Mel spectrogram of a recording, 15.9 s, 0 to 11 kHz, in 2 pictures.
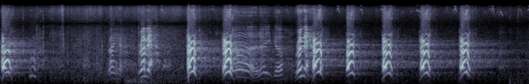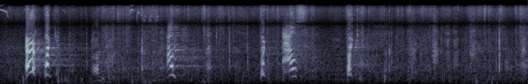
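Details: Pregnant German Shepherd Dog Kodiak, litter of 10 puppies due in three weeks, doing Schutzhund bark and hold training in January 2010; a run of sharp, loud barks comes roughly every half second to second, with a handler's encouraging voice between them.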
